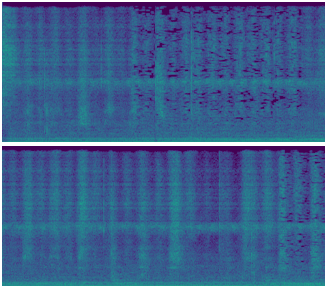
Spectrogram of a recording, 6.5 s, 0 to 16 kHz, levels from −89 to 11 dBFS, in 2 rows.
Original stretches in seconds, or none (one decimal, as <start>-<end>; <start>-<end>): 1.3-3.0; 6.0-6.5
